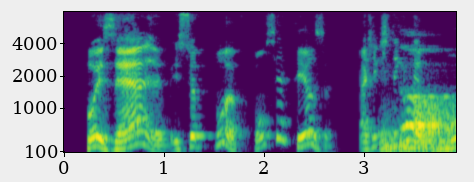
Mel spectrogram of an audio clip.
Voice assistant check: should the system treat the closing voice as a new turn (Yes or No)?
No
